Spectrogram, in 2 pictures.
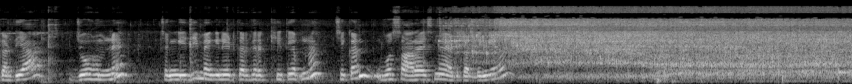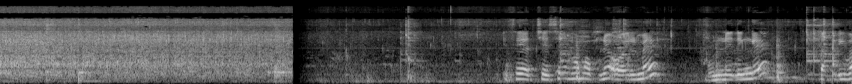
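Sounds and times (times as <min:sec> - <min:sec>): chicken sizzling in hot oil: 0:04.4 - 0:16.6.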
